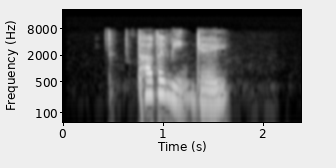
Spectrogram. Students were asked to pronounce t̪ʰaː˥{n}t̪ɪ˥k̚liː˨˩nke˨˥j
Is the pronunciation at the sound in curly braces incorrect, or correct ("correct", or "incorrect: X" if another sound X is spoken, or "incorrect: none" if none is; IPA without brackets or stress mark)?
incorrect: none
